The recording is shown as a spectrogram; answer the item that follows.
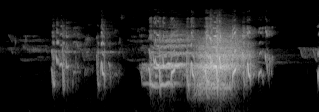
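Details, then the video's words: Crimson rosella, a parrot of eastern and south eastern Australia, giving two short harsh notes then a long, loud, dense burst of raspy chattering squawks lasting over a second. "Crimson Rosella Call. Crimson Rosella Sounds. Crimson Rosella Song. Crimson Rosella Noise."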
